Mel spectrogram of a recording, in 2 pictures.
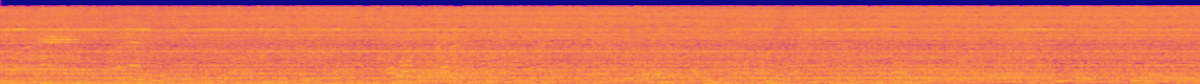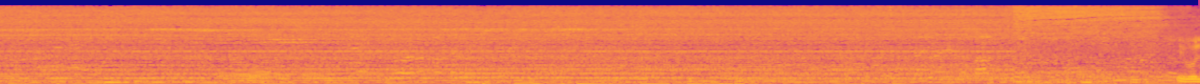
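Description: Small quadcopter drone's electric motors and propellers running as it lifts off and hovers: a steady buzzing hum of several tones that waver slightly.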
